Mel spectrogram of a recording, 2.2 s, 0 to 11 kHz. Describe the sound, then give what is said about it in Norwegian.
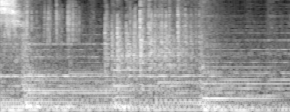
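Four six-sided dice clatter and tumble across a hard surface, a busy rattle of small clicks that rings briefly before settling, with no voices. “Så vi ruller fire D6 seks ganger.”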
